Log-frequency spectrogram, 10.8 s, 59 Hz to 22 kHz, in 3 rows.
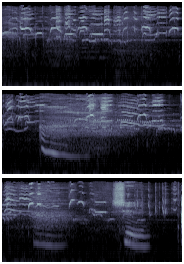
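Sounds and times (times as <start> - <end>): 
many birds chirping and singing near a garbage shed: 0.0 - 10.7
speech: 9.6 - 10.3.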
